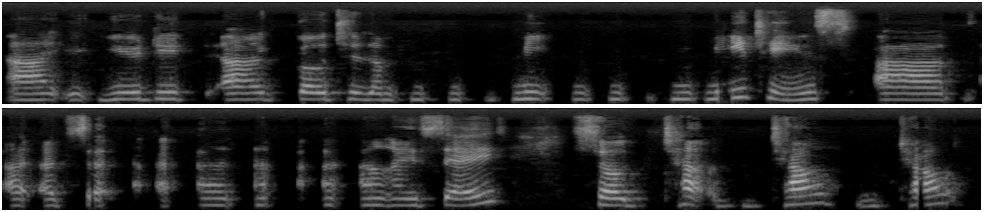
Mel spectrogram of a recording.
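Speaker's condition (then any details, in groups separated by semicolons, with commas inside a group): Stuttering; stutter since childhood, grew up in China without speech therapy, persists into adulthood; hid stutter while growing up, shame about stuttering held back for years; repeated sounds, prolonged sounds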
